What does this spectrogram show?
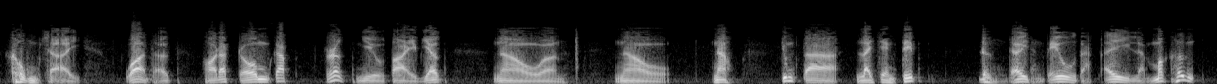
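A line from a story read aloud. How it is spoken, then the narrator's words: Loud chuckling speech. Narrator (Vietnamese): Lục Trang Chủ khà khà cười lớn nói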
